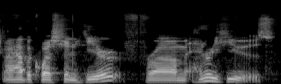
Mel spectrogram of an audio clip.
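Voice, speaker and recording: A man's voice: fairly low pitch, unhurried. A man chatting casually as a co-host who reads out listener questions. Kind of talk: casual chat.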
